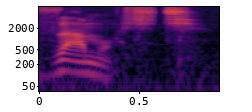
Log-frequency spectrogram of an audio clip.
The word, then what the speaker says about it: Zamość: But we've come to the beautiful city of, my last chance to mispronounce something, Zamość. – It's Zamość.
